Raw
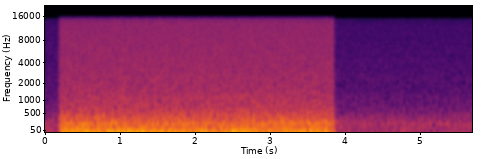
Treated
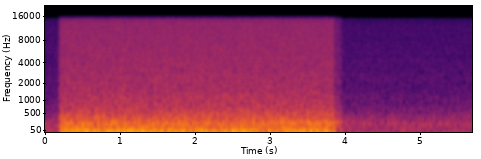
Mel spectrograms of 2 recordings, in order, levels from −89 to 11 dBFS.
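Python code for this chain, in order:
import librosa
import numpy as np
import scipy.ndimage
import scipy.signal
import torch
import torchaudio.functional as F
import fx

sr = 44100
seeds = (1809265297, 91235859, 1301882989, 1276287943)

y = fx.rev_gated(x, sr, seeds[0], gate_ms=120, shape='rising', drr_db=8.5)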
